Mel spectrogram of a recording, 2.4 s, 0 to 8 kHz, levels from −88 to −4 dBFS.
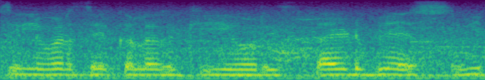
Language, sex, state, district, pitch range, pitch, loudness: Hindi, female, Punjab, Fazilka, 125-210 Hz, 200 Hz, -16 LUFS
